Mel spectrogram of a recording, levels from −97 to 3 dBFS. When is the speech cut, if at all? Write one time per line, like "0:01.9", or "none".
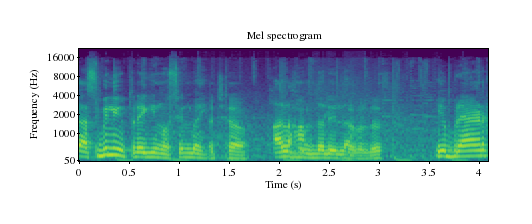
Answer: none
